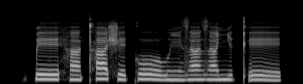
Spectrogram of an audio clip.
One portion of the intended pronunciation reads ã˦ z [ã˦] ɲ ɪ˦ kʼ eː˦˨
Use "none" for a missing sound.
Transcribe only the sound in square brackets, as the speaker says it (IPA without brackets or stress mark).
ã˦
